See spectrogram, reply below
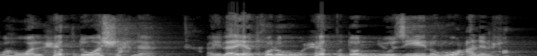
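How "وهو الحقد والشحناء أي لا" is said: usual speaking voice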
